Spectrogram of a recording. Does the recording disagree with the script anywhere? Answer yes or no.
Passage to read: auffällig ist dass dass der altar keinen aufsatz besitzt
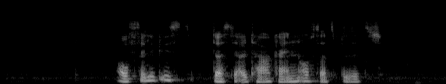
yes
